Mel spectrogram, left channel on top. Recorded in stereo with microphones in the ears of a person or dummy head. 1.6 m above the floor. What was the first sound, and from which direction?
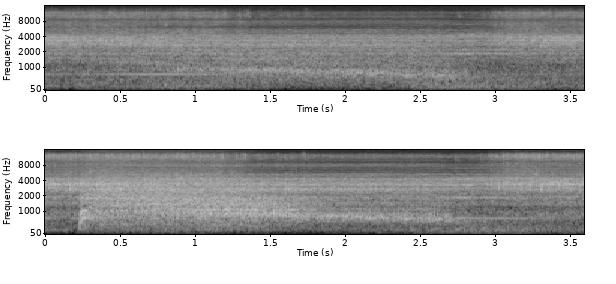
Running water, 55° right (ahead or behind).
